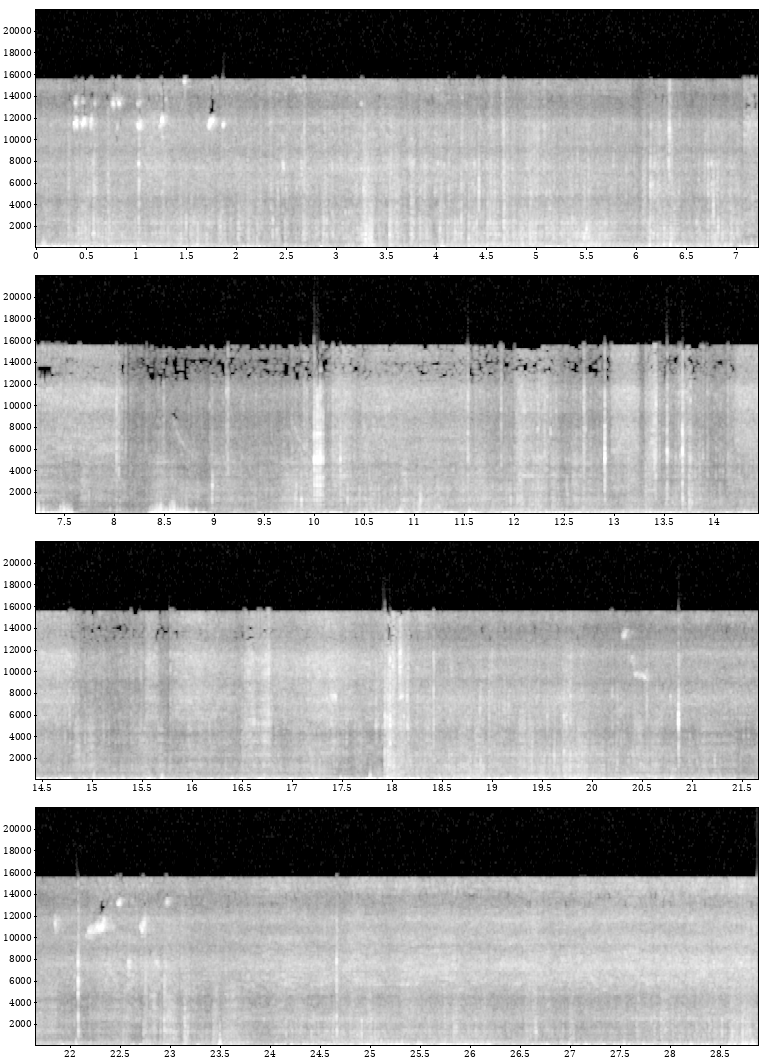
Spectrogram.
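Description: Mountain bike riding fast down a rough dirt singletrack: tyres rolling over dirt, rocks and timber, with the bike rattling and knocking over bumps, under steady wind rumble on the handlebar camera's microphone.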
